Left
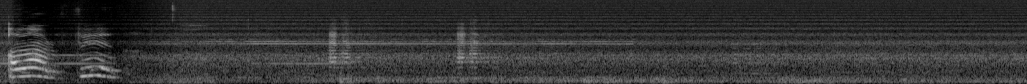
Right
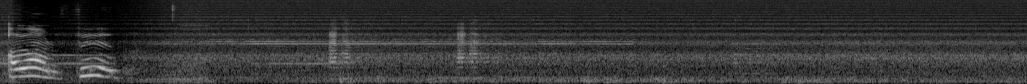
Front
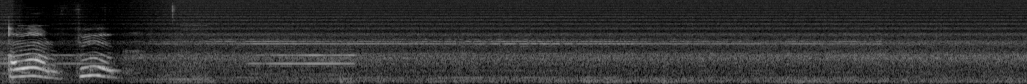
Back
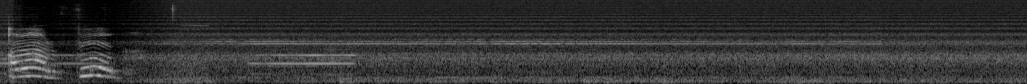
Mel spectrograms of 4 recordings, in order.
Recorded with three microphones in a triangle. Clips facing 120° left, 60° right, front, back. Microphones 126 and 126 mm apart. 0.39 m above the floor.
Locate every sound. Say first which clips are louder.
0.1 s a child speaking: right 2 dB, front 6 dB; 30° left, 0.5 m; by 2.1 s 95° right, 1.4 m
